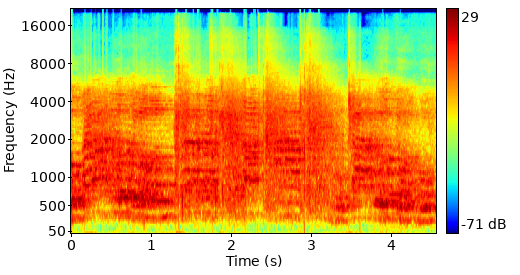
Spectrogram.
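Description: Children clapping hands in a classroom clapping game, a dense continuous burst of many close hands clapping loudly in uneven rhythm with a few sharper accents.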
